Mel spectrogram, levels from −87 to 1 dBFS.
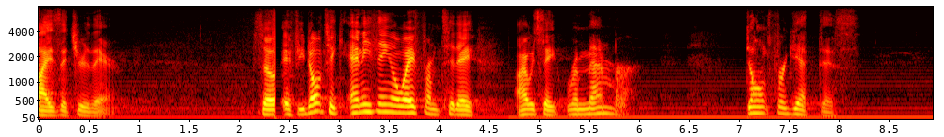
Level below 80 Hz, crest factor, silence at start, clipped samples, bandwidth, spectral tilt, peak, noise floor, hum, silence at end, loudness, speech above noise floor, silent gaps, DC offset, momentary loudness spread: -50 dBFS; 22 dB; 0 s; under 0.1%; 7.8 kHz; -6.5 dB/octave; -6 dBFS; -54 dBFS; none; 0 s; -26 LUFS; 28 dB; none; under 0.1%; 17 LU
